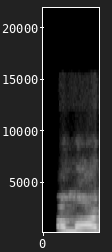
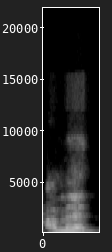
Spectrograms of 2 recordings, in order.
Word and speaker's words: Ahmed: Ahmad is in the house, by the way. Ahmad, Hello, Ahmed. yeah. Did I say it wrong? Yeah. Ahmed.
